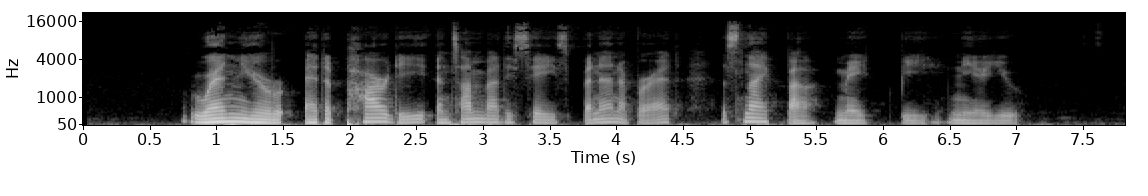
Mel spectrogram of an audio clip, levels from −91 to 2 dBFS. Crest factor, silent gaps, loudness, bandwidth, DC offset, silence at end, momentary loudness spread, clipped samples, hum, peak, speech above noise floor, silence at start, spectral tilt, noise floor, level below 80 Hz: 22 dB; none; -24 LUFS; 14 kHz; under 0.1%; 0.8 s; 16 LU; under 0.1%; none; -2 dBFS; 37 dB; 0.75 s; -7 dB/octave; -60 dBFS; -40 dBFS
